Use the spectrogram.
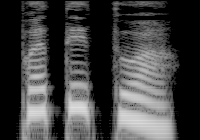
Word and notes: ಪದಾಧ್ವ: kannada

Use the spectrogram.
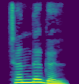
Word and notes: ಚಂದಕಲ: candakala

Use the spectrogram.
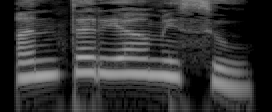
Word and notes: ಅಂತರ್ಯಾಮಿಸು: Kannada

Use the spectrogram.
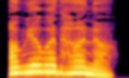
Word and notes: ಅವ್ಯವಧಾನ: avyavadhāna

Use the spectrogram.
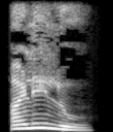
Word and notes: ಅಳಲು: aḷalu

